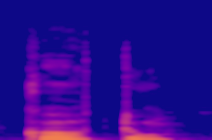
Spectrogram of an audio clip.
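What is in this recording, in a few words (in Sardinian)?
"cotu", female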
